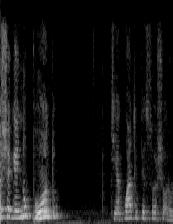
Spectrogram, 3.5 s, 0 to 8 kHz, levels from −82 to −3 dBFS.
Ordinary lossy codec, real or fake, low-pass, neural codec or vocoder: none; real; 7.2 kHz; none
